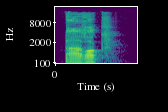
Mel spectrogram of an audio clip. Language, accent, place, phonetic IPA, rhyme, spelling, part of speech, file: German, Germany, Berlin, [baˈʁɔk], -ɔk, barock, adjective, De-barock.ogg
- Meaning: baroque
